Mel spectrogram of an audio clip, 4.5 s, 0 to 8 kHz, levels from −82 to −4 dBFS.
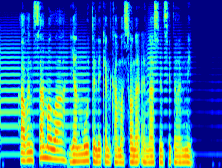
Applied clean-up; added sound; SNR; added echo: neural mask model RNNoise.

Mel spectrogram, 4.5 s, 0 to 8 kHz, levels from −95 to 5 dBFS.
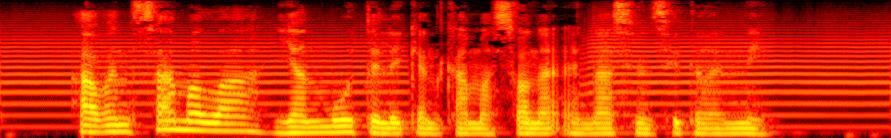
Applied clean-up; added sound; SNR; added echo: none; Trumpet; 14 dB; none.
